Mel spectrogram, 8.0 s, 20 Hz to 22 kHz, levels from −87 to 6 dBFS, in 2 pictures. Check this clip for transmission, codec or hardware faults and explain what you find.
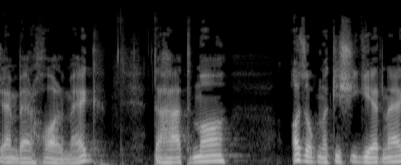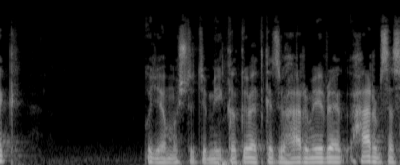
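I find no faults in this clip.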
